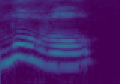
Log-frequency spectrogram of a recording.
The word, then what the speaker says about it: Louisville: And he drafted out of Louisville, because Steve said it wrong earlier, it's Louisville.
